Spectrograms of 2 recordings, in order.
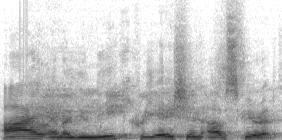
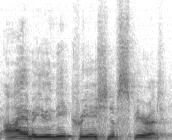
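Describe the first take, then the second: First: Slow, louder affirmation with conviction; loud proclamation. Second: Said in the usual way. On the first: Shown as a demonstration. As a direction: proclaim it to the room, slowly. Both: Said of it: "Let's say".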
